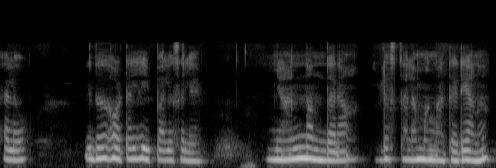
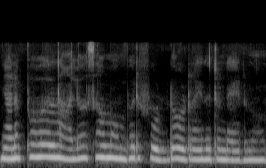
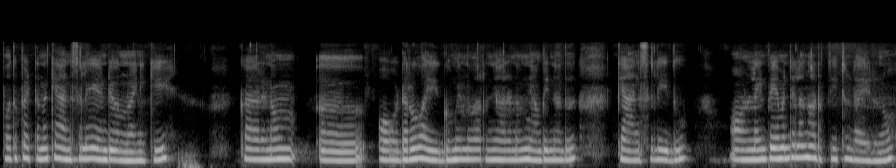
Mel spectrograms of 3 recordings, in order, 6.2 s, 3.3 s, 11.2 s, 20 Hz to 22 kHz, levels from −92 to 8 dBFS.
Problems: low volume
